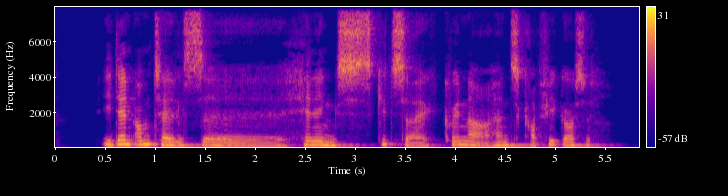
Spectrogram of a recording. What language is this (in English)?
Danish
